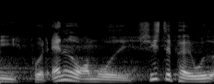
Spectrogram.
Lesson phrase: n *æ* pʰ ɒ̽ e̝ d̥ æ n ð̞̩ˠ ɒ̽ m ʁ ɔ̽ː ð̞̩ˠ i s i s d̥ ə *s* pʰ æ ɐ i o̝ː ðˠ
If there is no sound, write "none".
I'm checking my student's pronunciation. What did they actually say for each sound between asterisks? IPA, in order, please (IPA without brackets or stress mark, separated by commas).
i, none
